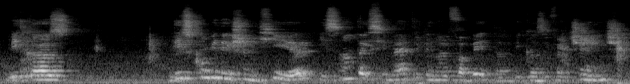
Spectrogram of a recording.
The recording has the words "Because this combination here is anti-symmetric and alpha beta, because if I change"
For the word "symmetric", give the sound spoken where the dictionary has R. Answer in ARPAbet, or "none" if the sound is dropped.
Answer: R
